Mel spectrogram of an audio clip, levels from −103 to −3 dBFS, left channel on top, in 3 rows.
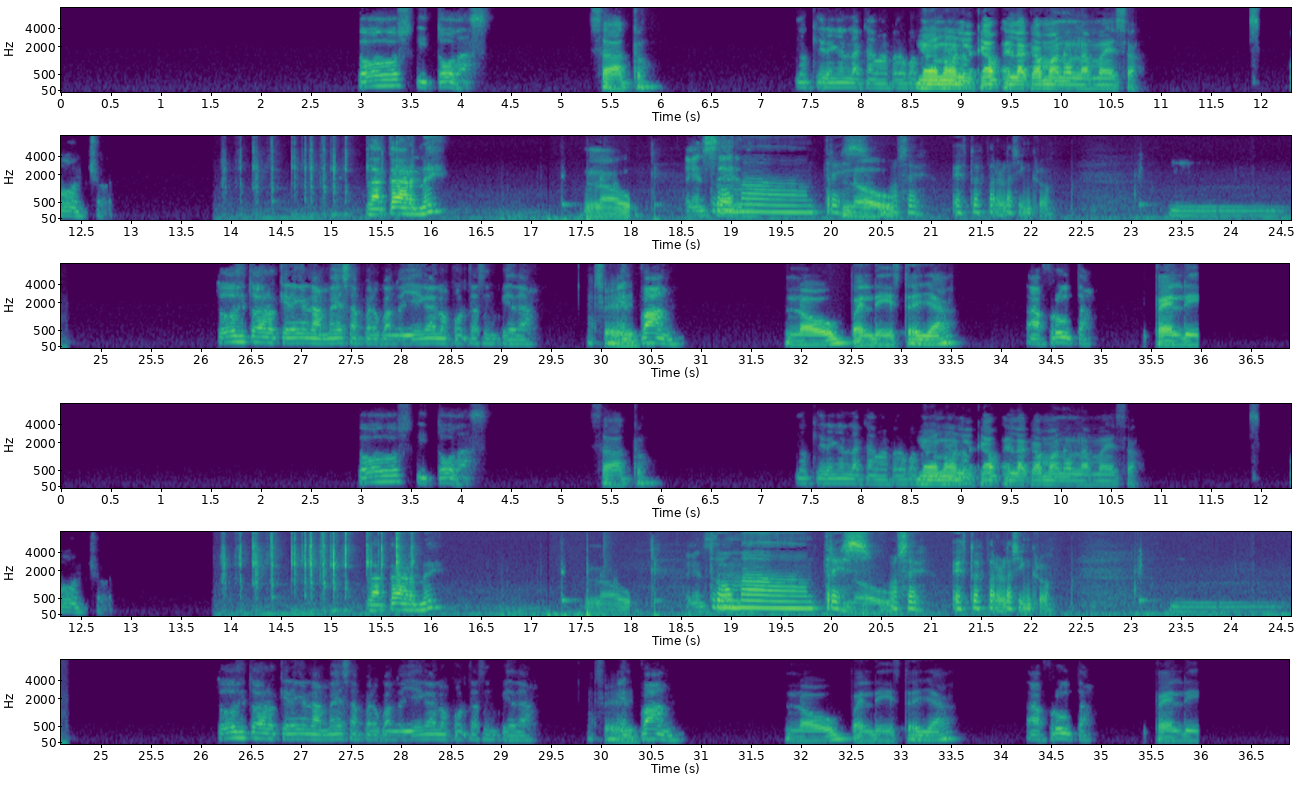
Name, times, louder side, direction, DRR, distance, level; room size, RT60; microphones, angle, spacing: voice 1, 3.0-4.2 7.4-9.1 11.9-12.0 12.3-12.8 15.4-16.1 18.5-19.3 23.4-24.6 26.2-29.3 30.2-30.8 34.3-34.9, left 5 dB, 60° left, 0.7 m, -36 dB
voice 2, 5.4-5.9 7.6-7.7 8.6-10.7 17.5-18.0 20.1-20.7 30.0-30.4 31.8-33.5 35.5-36.0, left 8 dB, 75° left, 0.3 m, -32 dB
sound 1, 13.9-24.7, right 8 dB, 75° right, 0.5 m, -36 dB
head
